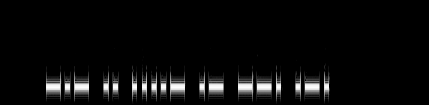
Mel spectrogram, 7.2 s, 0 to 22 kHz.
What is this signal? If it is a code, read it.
Morse code, heard as a keyed tone, about 15 wpm, 700 Hz. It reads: KI4AGR
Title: USA Call Signs - 6 Characters - Repeated 2x - 15wpm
